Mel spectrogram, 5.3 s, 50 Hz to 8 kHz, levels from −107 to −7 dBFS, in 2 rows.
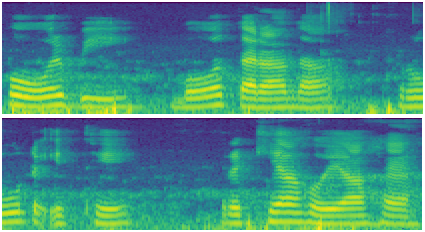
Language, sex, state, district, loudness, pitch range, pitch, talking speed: Punjabi, female, Punjab, Pathankot, -17 LUFS, 165-195 Hz, 175 Hz, 115 wpm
